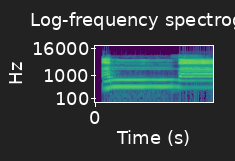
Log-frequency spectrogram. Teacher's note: yang disertai dengan dengungan, ya, pada pangkal hidung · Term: makhraj huruf nun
